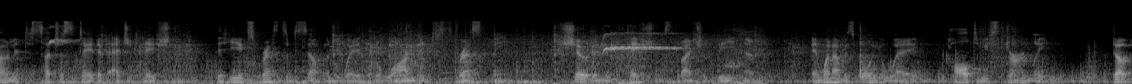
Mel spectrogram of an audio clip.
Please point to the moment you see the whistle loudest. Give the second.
6 s.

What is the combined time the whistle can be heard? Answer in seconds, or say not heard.
2 s.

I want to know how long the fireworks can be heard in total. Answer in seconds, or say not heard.
10 s.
